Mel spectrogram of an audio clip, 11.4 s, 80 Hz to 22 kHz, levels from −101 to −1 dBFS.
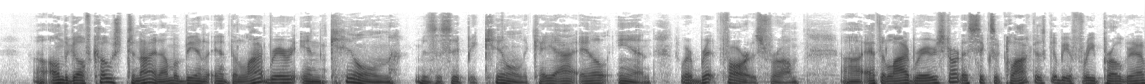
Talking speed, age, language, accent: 200 wpm, 50-69, English, American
